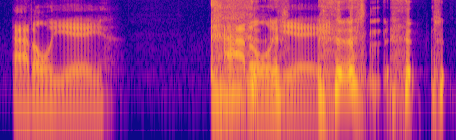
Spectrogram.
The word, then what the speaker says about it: Atelier: can locked their own by how well you pronounce their words Wow yeah a ttle yay we're gonna intro this episode with Neil pronouncing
